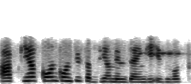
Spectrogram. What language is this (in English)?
Urdu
